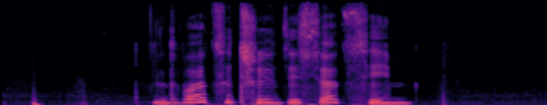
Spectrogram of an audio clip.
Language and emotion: Russian, neutral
